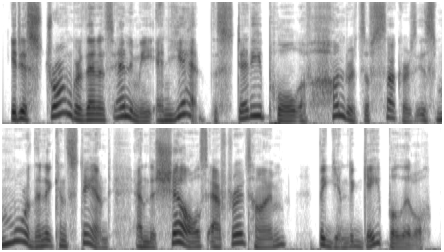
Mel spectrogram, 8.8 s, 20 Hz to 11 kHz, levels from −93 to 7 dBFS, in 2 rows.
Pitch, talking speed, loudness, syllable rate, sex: 155 Hz, 220 wpm, -20 LUFS, 5.1 syllables/s, male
